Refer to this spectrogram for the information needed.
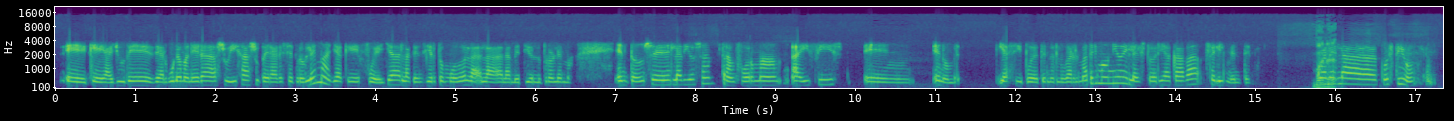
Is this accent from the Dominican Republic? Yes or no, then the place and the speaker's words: no; Las Palmas, Canary Islands, Spain; born there; la Universidad de Las Palmas, que es donde yo nací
